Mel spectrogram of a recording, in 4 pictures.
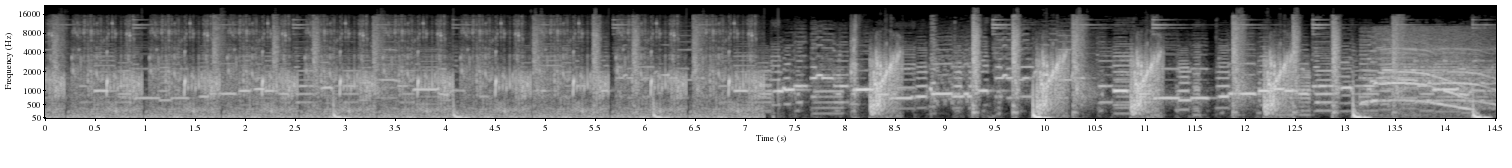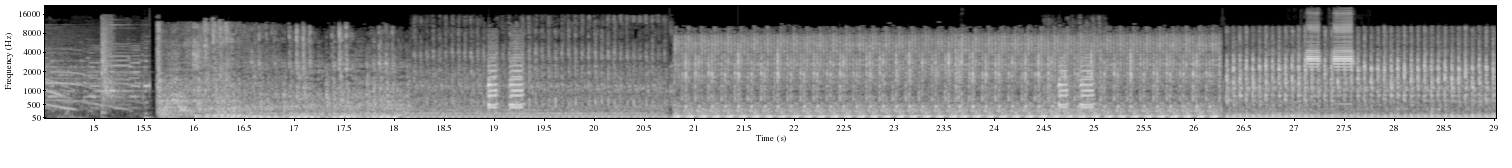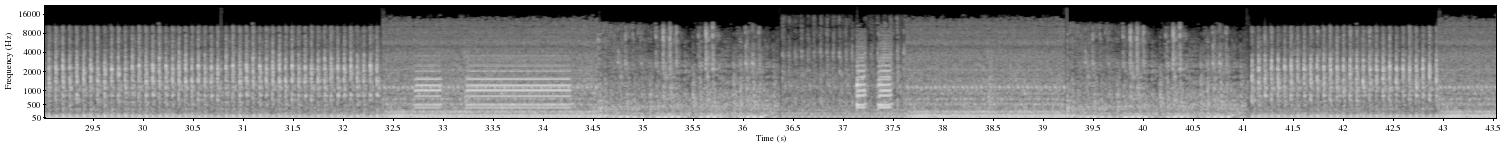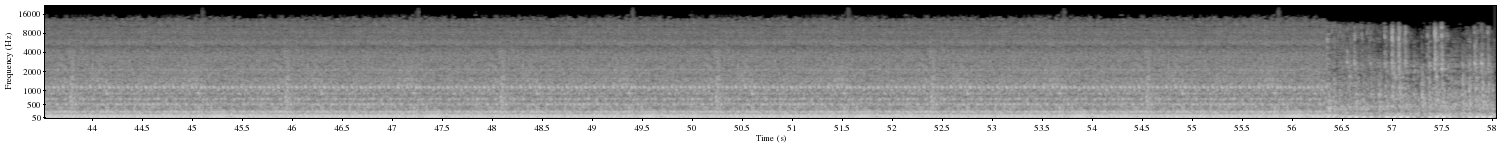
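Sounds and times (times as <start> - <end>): vehicle engine: 0.0 - 7.2, 15.6 - 58.0
horn honking: 18.7 - 20.6, 24.4 - 26.3, 27.0 - 27.9, 32.4 - 34.7, 36.6 - 38.8.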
